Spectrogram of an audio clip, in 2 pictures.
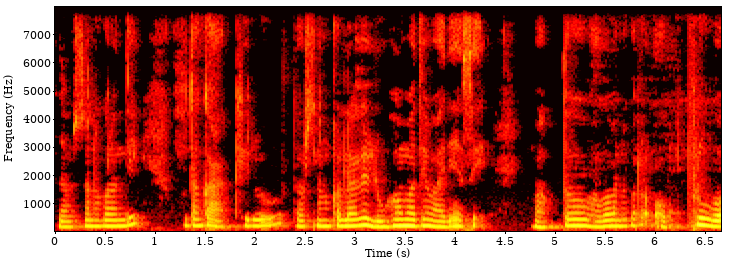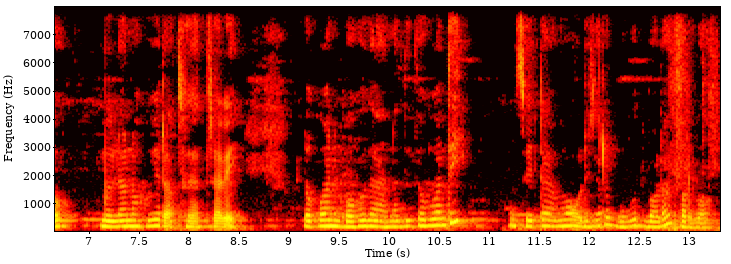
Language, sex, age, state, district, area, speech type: Odia, female, 18-30, Odisha, Jagatsinghpur, rural, spontaneous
